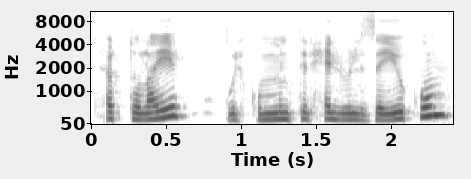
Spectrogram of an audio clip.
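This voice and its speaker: A woman's voice: on the low side, expressive, very fast. A woman with an Egyptian Arabic accent, narrating a home cooking vlog in a chatty way. She explains each step, calls her viewers "my dears" and adds prayers for them. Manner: warm and devout, calls viewers "my dears", prays for them often.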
